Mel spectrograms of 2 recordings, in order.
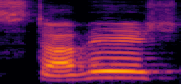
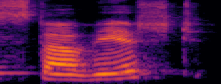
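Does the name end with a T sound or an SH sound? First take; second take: SH sound; T sound. First: The name ends with an SH sound. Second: The name ends with a T sound.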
